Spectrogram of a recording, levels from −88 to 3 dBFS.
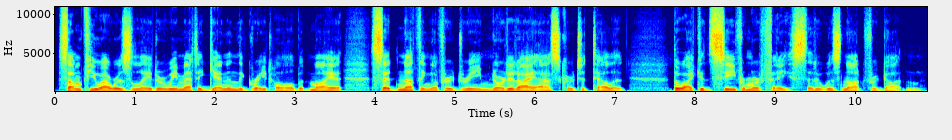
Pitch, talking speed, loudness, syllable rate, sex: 110 Hz, 210 wpm, -20 LUFS, 4.4 syllables/s, male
